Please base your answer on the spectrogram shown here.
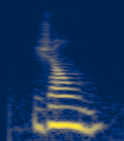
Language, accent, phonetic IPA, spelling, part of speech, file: French, Quebec, [ʒou̯n], jaune, adjective / noun, Fr-Jaune.oga
- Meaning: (adjective) yellow; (noun) 1. yolk (of egg) 2. strikebreaker 3. pastis 4. yellow card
